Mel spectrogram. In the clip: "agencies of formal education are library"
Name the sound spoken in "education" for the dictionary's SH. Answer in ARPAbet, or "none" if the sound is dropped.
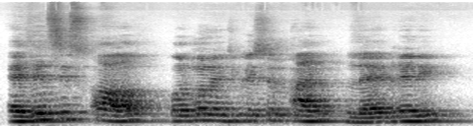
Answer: S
